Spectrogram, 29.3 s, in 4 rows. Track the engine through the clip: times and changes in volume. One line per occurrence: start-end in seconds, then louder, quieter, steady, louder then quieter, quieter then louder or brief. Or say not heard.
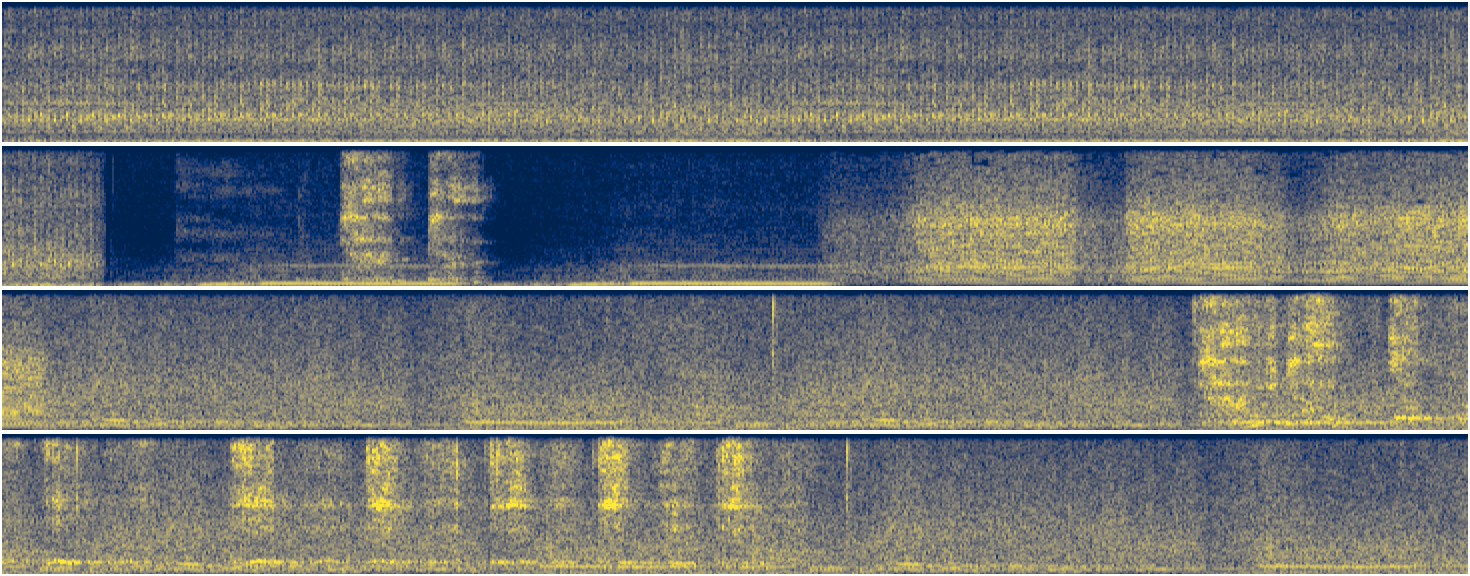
0.0-29.2 steady.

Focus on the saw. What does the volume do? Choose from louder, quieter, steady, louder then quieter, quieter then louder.
steady.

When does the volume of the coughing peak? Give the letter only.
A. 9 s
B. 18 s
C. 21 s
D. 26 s
C.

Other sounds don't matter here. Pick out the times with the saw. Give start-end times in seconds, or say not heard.
20.7-26.1.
